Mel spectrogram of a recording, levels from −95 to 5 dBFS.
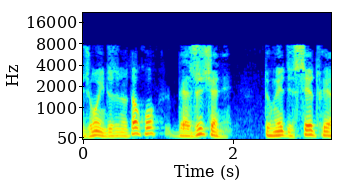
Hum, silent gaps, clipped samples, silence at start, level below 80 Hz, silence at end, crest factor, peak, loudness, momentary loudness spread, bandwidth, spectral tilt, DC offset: none; none; under 0.1%; 0 s; -54 dBFS; 0 s; 16 dB; -4 dBFS; -21 LUFS; 7 LU; 8 kHz; -6.5 dB/octave; under 0.1%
